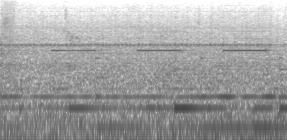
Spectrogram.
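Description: Electronic warning beeper sounding a short, high beep about every two-thirds of a second, like a reversing alarm, over soft background music.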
